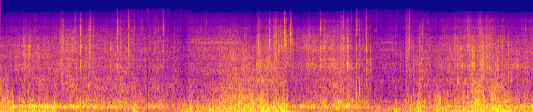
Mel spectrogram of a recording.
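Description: Mountain bike riding down a dirt trail: wind buffeting the camera microphone over tyre noise, with frequent short clatters and rattles from the bike over bumps. A steady buzzing tone runs at first, drops out a couple of seconds in, and comes back around the middle and near the end.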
